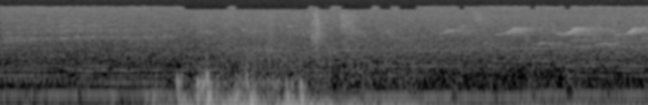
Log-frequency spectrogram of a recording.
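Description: Several dull low thumps close together about a second in, the sound of the camera and its microphone being handled and moved, over a steady low hum.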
